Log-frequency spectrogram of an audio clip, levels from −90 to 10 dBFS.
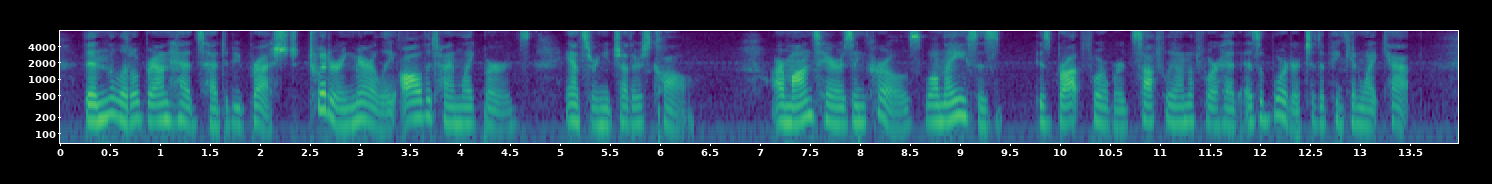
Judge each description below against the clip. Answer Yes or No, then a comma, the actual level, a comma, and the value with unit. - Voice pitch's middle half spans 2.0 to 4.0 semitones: Yes, average, 2.8 semitones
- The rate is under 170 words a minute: No, average, 185 wpm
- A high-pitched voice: No, medium, 165 Hz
